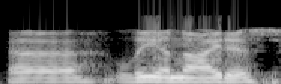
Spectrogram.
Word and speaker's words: Leonidas: Leonidas is the way you'd pronounce it. They always said Leonidas, named after the Greek general who stood in the gap with the 300.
